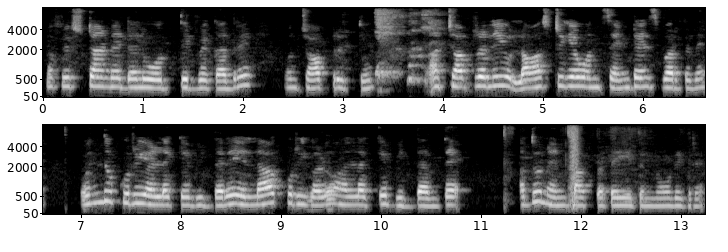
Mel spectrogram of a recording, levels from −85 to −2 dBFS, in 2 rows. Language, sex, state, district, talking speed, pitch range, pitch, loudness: Kannada, female, Karnataka, Bellary, 125 wpm, 230-275 Hz, 245 Hz, -19 LUFS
